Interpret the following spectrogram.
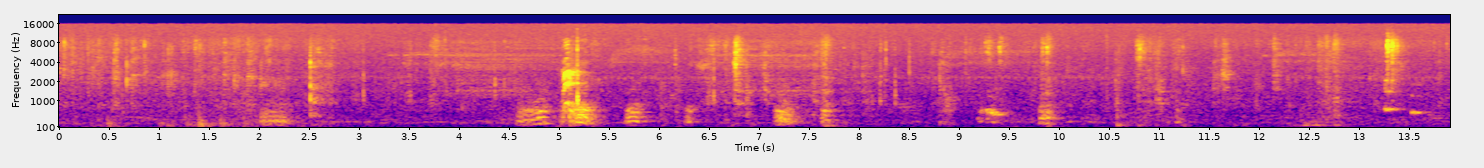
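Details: Scottish Terrier puppies at play, short gruff growls and yaps scattered across fourteen seconds, loudest near the middle, mixed with clicks and scuffling noises.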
